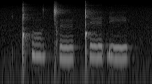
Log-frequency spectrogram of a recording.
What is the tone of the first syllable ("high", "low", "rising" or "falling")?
high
